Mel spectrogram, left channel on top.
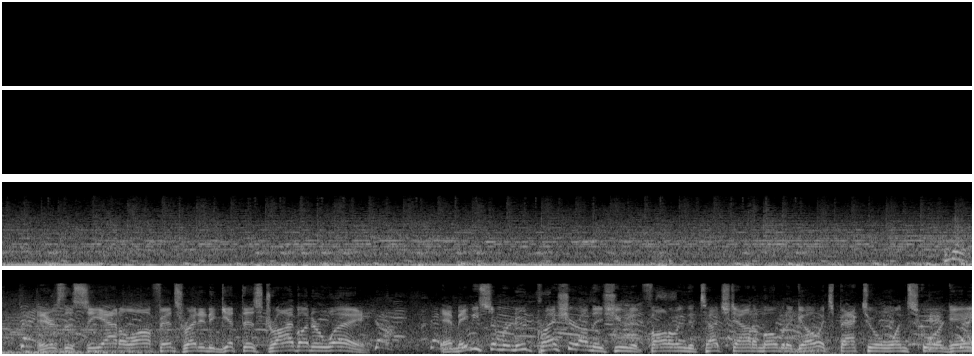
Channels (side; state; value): left; silent; digital silence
